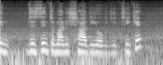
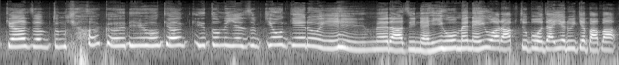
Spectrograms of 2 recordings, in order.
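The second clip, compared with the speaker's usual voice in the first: mock crying mother; 9 semitones higher than usual. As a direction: play a weeping mother refusing. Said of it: "Ruhi की mummy रोए जाती थी".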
